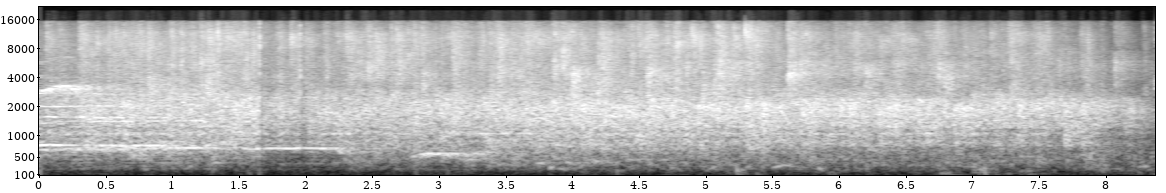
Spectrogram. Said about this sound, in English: So a huge round of applause for Mr. Aisling Murray.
